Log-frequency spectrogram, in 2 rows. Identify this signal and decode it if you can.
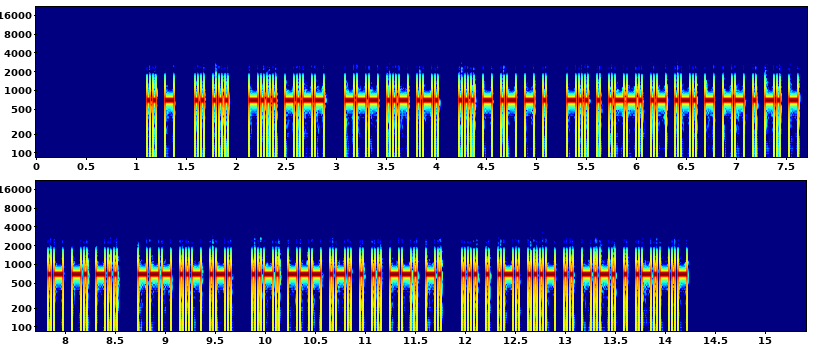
Morse code, heard as a keyed tone, about 40 wpm, 700 Hz. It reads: IT IS BY OUR STATE DEPARTMENT AND OUR FOREIGN SERVICE.
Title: Sentences from Top 1400 Words 40wpm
